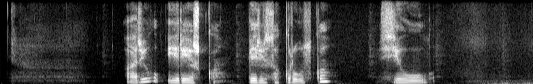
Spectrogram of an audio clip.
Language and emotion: Russian, sad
